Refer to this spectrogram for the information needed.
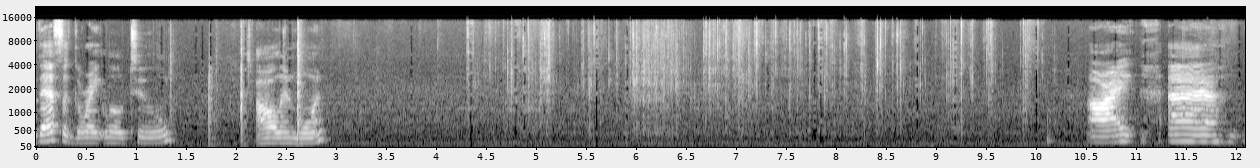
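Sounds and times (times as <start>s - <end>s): packaging crinkling: 4.3s - 10.3s.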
